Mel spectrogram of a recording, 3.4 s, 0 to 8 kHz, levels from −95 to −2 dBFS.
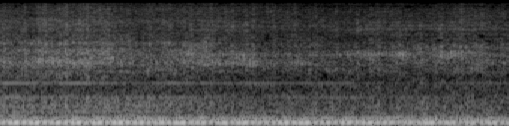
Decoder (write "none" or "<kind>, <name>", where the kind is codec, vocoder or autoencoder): none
